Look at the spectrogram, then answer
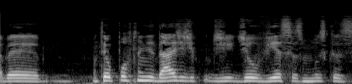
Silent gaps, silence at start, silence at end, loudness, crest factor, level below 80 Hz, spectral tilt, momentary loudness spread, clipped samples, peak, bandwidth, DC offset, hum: none; 0 s; 0 s; -20 LUFS; 16 dB; -52 dBFS; -7 dB/octave; 10 LU; under 0.1%; -4 dBFS; 10 kHz; under 0.1%; none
